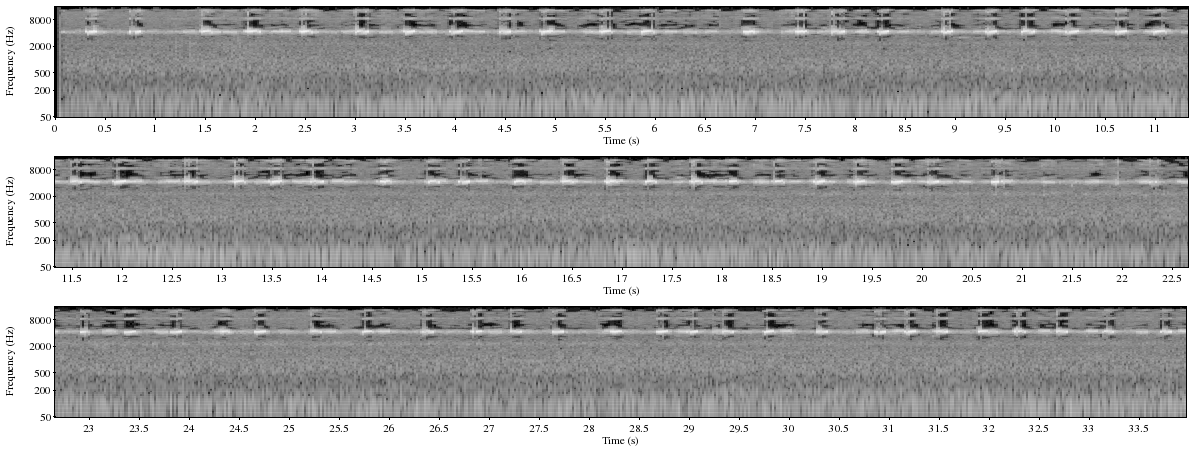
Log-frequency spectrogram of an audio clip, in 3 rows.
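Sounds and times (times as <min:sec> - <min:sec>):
crickets chirping: 0:00.0 - 0:33.9.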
